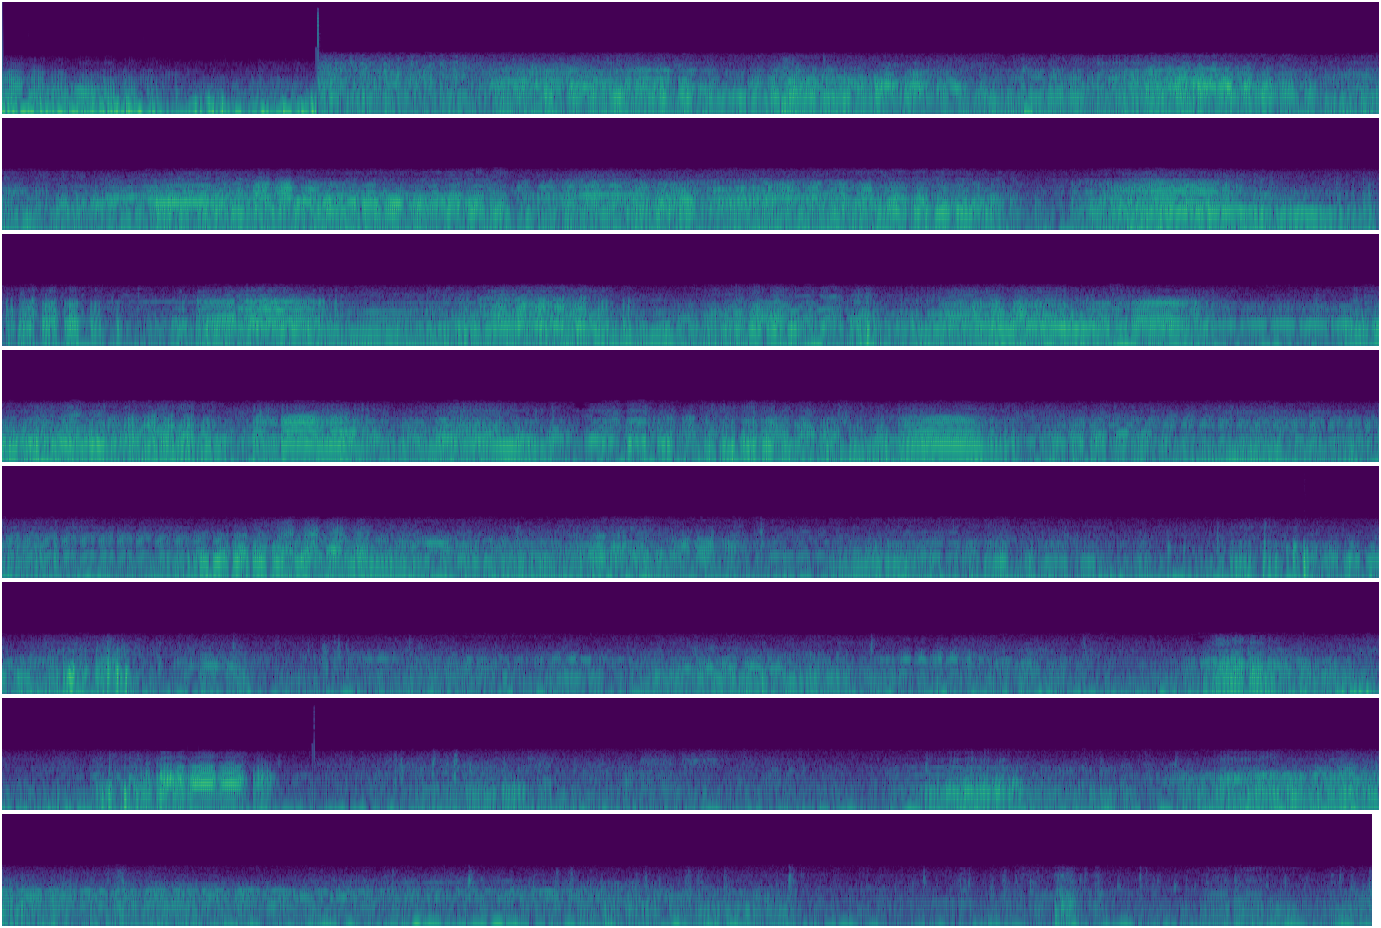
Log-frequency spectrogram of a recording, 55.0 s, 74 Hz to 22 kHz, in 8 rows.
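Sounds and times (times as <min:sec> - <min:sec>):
low rumble: 0:00.0 - 0:55.0.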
